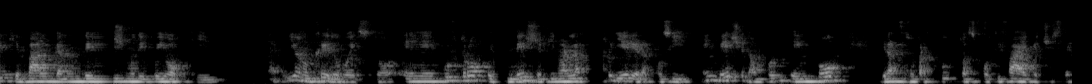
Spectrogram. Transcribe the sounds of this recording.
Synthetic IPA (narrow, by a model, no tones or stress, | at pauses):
k̟ʰːevːalɡanound̪ɛːt͡ʃimod̪ejt̪wɔjɔkʰːi | iːonoŋkɾeːd̪okwest̪oepːurt̪ɾɔpːoɱveːt͡ʃefiːnoalːalt̪ːɾojɛːɾiɛːɾakːosieiɱveːt͡ʃed̪aumpɔd̪it̪ɛmp̬o | ɡɾat̪sːjas̬opɾat̪ːut̪ːoaspɔt̪ifajk̟et͡ʃːi̥st̪ɛ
